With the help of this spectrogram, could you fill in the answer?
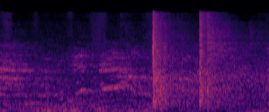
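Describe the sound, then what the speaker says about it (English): A police officer fires two loud, sharp gunshots about half a second apart at an outdoor scene, heard over a busy background of voices and noise. "prompting the officer to fire."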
